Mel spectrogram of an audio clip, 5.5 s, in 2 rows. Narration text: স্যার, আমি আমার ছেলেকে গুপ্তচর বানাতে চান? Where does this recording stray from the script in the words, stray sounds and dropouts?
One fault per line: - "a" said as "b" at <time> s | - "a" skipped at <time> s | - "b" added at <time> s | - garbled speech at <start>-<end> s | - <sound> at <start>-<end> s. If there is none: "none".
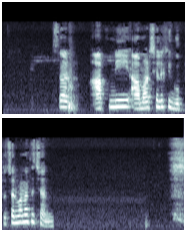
- "আমি" said as "আপনি" at 1.4 s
